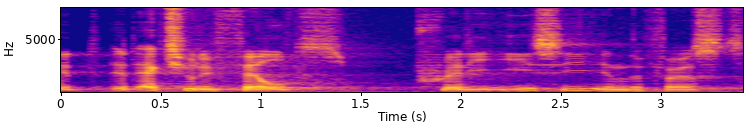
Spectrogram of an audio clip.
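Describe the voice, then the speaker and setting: At a fairly slow pace, a man talks with a Danish accent. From Denmark. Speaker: concert pianist. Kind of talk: interview.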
